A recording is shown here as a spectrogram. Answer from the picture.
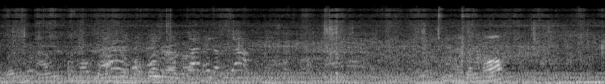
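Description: Indistinct talking among several people, with a steady low rumble of traffic behind it.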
